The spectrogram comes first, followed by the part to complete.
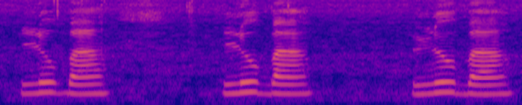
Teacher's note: লিসু লিসু লাম পেশ লু বা জবর বা লুবা লুবা লুবা পেশ উচ্চারণে সাধারণত আমাদের একটু ঠোটটা গোল হয়ে যায়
